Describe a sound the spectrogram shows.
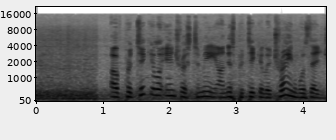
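Train wheels squeal sharply on the rails.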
